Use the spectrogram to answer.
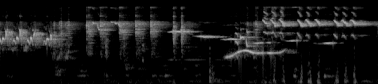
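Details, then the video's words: Rock n roll song from an eight-month-old brown-chested jungle flycatcher: bright high twittering, a rising then level whistled note, and a rapid run of repeated sharp chirps to finish. "USIA 8 BULAN BURUNG SIKATAN RIMBA DADA COKLAT ( SRDC) UDAH BISA ROCK N ROLL"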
